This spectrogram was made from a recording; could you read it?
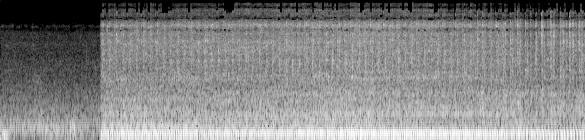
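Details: Daihatsu HiJet mini truck, previously hard to start with blow-by into the radiator and coolant leaks. After replacing the head gasket, timing belt, water pump, bearings and valve cover gasket, it starts and settles into a steady, even, smooth idle with no knocks or misses.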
